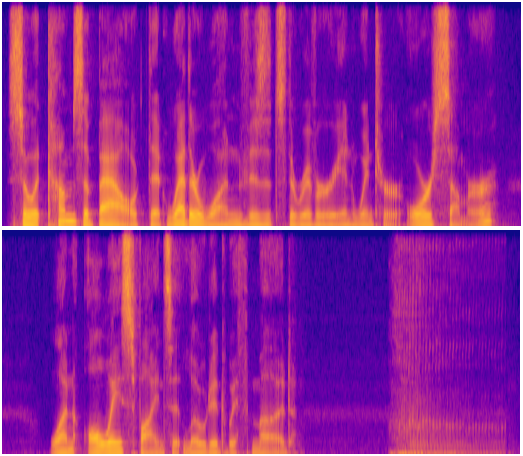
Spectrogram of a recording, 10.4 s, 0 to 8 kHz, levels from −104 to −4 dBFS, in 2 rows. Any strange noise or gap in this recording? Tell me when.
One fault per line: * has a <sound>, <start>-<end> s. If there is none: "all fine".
* has a breath, 9.0-10.2 s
